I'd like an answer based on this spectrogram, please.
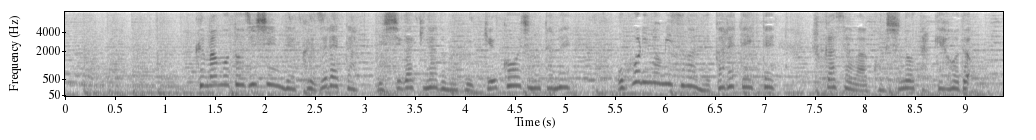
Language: Japanese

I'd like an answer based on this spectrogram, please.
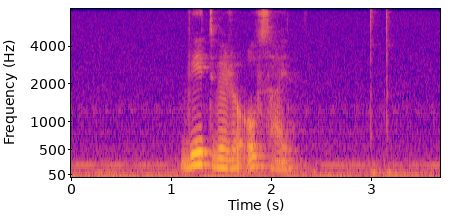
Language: Faroese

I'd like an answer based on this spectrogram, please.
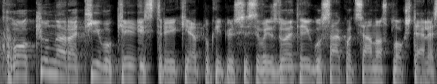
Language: Lithuanian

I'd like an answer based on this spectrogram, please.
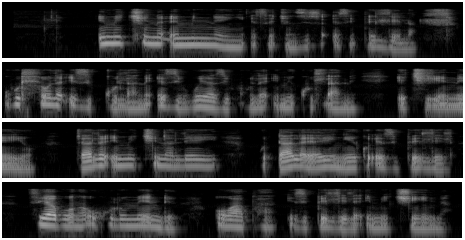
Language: North Ndebele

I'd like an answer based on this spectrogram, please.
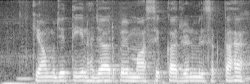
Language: Hindi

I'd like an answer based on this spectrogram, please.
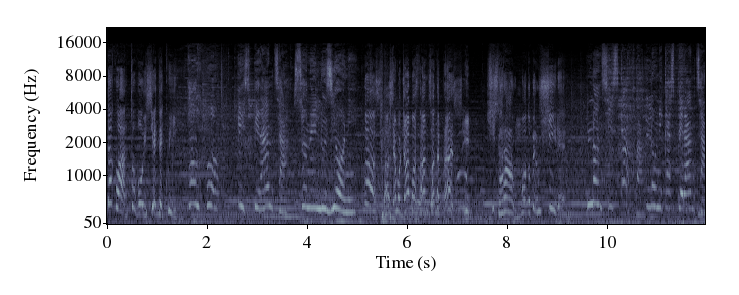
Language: Italian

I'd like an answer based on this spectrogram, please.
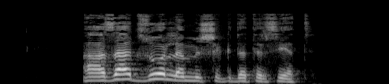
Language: Central Kurdish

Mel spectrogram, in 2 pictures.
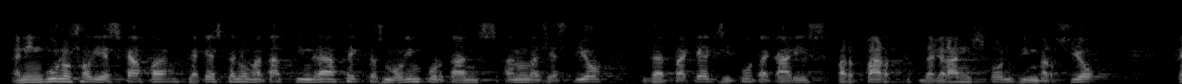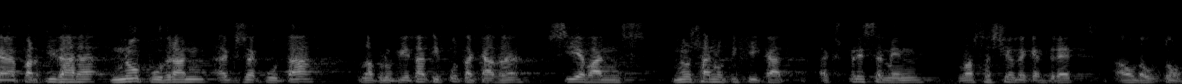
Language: Catalan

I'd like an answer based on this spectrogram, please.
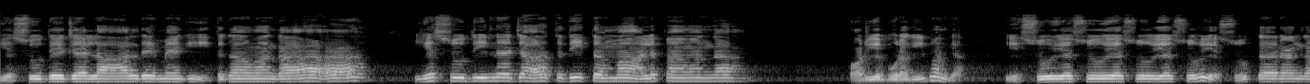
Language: Urdu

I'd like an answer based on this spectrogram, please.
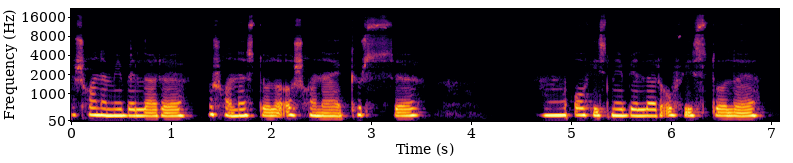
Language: Uzbek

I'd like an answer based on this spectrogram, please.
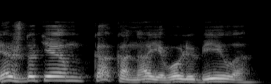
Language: Russian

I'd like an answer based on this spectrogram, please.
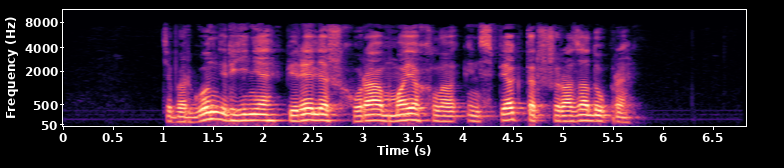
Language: Chuvash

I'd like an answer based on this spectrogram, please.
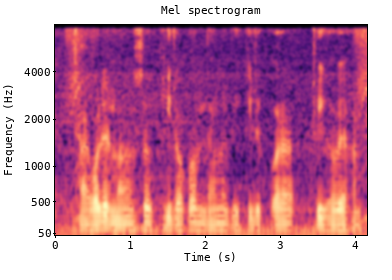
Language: Bangla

